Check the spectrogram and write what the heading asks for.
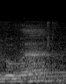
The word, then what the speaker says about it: Louvain: This is from the Louvain, and now how do I pronounce this? Louvain University? Correct.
